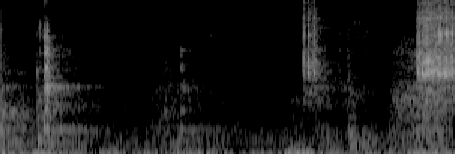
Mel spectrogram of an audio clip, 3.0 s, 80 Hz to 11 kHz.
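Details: Ozark Trail FS2 Slalom mountain bike rear hub after tightening the loose cassette lock ring: a few crisp ratchet clicks with no more clunk, then a burst of hiss.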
